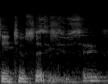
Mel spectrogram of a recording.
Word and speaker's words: C2Six: That's how you pronounce C2Six.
